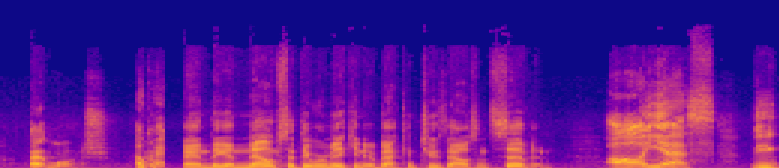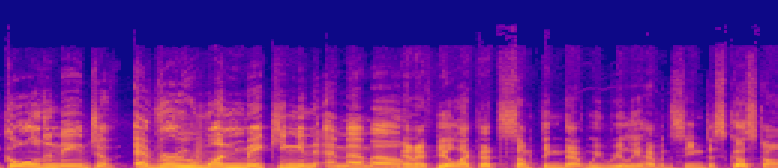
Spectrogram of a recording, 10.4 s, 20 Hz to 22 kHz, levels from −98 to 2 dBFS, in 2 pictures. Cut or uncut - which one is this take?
cut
